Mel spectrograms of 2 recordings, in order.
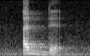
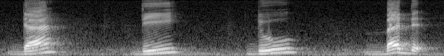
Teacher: Huruf da keluar dengan cara menyentuhkan ujung lidah kita ke gusi bagian atas sebagaimana kita melafalkan huruf ta. Dalam keadaan mati, huruf da terdengar suaranya memantul.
